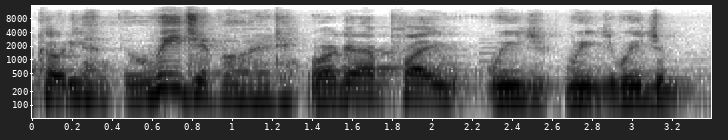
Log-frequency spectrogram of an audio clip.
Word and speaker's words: Ouija: It's pronounced Ouija, Junior.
